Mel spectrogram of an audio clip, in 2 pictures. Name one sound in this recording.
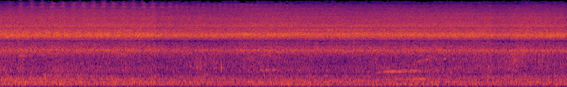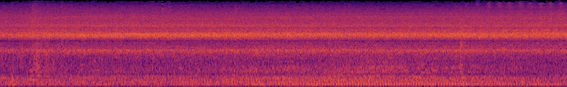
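A monkey chews food with soft smacking sounds.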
